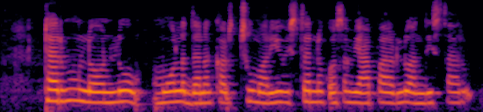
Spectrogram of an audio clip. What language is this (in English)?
Telugu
